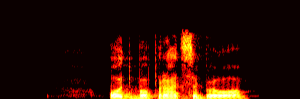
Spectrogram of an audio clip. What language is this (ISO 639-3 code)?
bel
